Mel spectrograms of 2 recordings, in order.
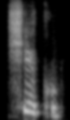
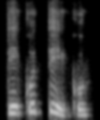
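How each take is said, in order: First: The first consonant is a 'ch' sound. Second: The first consonant is a plain 't' sound. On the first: "O T e o X, né, viram um som" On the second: "também é possível a pronúncia de tico-tico"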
